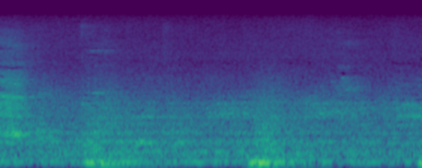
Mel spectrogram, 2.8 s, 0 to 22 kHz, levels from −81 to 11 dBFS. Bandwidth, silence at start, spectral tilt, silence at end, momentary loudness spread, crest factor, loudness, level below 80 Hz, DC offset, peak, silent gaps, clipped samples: 16 kHz; 0 s; -6 dB/octave; 0 s; 6 LU; 16 dB; -27 LUFS; -38 dBFS; under 0.1%; -10 dBFS; none; under 0.1%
